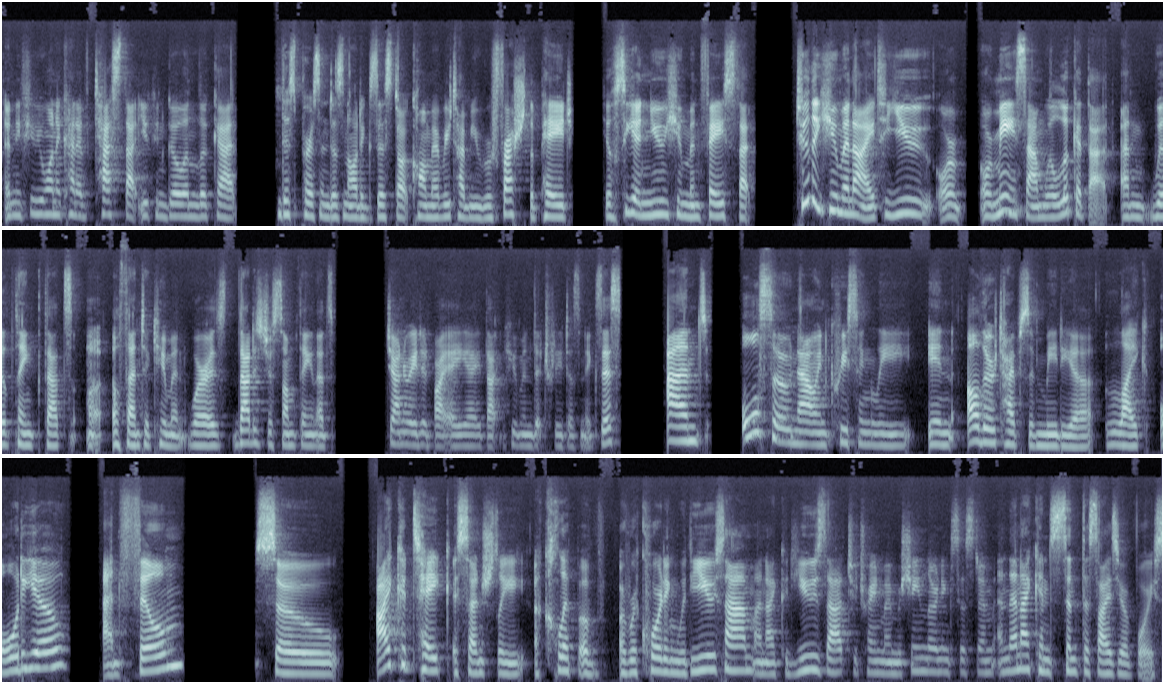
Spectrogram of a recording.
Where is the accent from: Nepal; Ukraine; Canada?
Nepal; Kathmandu, Bagmati; moved away as an adult; now in United Kingdom; I grew up in Kathmandu in the eighties and the nineties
